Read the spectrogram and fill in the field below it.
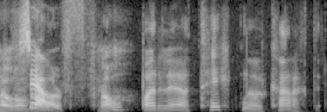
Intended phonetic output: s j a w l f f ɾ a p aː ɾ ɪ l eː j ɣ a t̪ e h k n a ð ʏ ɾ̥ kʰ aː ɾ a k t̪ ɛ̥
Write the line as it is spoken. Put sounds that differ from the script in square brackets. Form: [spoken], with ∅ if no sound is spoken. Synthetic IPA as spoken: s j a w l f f ɾ a p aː ɾ ɪ l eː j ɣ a [t̪ʰ] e h k n a ð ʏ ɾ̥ kʰ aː ɾ a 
